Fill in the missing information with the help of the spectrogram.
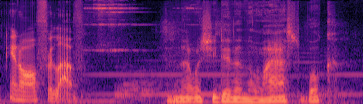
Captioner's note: doorbell jingles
